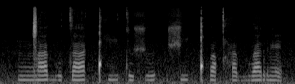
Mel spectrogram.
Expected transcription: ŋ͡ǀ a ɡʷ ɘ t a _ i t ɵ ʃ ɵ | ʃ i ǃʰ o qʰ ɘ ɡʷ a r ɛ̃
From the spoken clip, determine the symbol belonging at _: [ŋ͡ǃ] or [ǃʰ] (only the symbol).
ǃʰ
